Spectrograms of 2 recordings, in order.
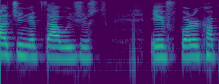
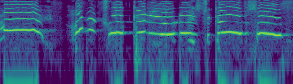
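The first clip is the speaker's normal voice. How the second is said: ear-splitting, very high, very loud, shrill, squeaky cartoon scream; 12 dB louder than usual. Calling this one the worst, the speaker screams a Bubbles impression. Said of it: "from me screaming this shit".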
